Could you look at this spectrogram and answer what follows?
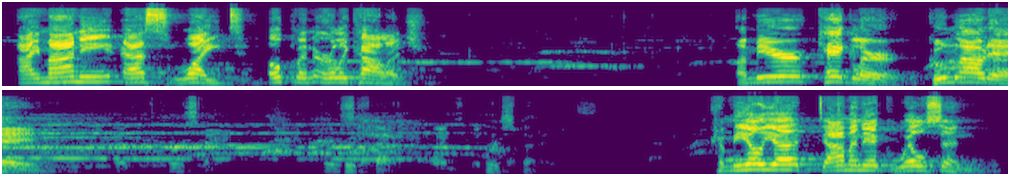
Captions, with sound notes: Imani S. White, Oakland Early College. Amir Kegler, cum laude. [CHEERING] Camellia Dominique Wilson.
